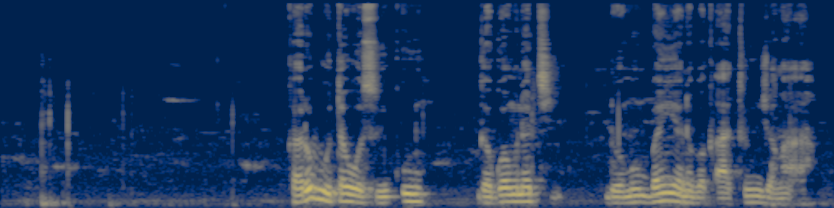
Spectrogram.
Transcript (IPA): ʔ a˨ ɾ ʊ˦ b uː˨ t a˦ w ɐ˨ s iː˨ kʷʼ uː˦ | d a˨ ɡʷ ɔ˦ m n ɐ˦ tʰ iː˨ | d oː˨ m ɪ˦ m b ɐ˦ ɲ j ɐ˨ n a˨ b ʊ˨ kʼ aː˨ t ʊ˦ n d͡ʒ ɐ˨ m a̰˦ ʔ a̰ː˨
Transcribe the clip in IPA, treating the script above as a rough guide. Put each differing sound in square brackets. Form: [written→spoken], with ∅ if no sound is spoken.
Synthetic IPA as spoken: [ʔ→k] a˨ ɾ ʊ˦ b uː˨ t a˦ w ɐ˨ s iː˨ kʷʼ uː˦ | [d→ɡ] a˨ ɡʷ ɔ˦ m n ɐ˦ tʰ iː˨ | d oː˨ m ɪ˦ m b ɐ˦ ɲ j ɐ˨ n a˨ b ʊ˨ kʼ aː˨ t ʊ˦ n d͡ʒ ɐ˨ m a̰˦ ʔ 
